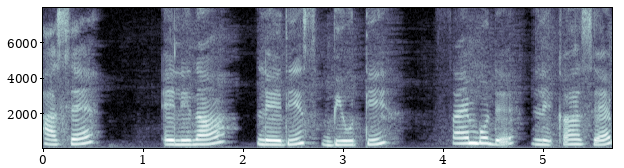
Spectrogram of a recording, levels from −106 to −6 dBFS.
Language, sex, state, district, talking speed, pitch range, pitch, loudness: Bengali, female, Tripura, West Tripura, 85 wpm, 245-310 Hz, 265 Hz, -16 LUFS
